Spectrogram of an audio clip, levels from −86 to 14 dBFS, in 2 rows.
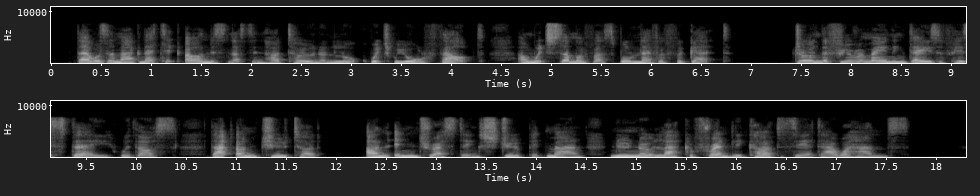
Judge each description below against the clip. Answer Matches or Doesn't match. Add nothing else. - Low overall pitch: Doesn't match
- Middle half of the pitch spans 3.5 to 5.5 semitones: Matches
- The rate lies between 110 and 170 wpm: Matches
